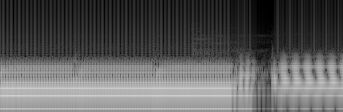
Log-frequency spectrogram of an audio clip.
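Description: A tuba part played back from sheet music at half speed: one long held low note for about three seconds, a short note, then another low note that starts just before the end.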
